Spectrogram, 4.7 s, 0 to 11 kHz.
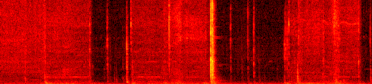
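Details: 2001 Toyota Avalon, 3.0 engine, automatic, 174,242 miles, front-end hit: smooth electric motor hum in short stretches with a firm clunk at end of travel; the sunroof motor works fine.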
